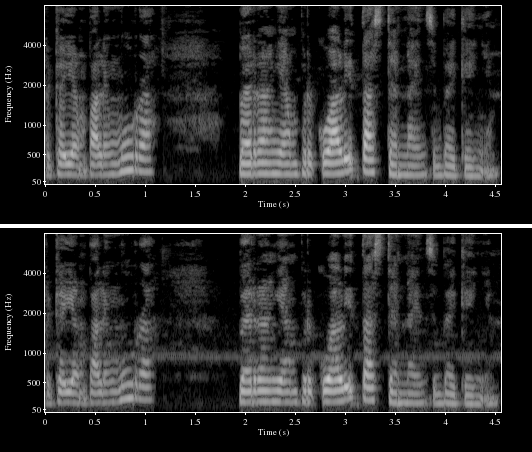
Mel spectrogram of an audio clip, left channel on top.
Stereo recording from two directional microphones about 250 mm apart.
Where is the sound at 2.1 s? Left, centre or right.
Centre.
